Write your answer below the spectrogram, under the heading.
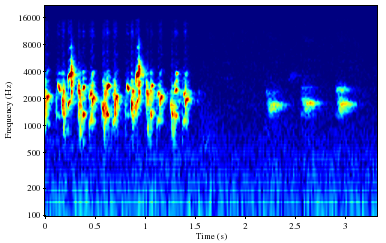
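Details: Sooty-headed bulbul in 'gacor' song for coaxing lazy birds to sing: a busy, throaty burst of bubbling phrases for a second and a half, then three short soft whistled notes spaced evenly.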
